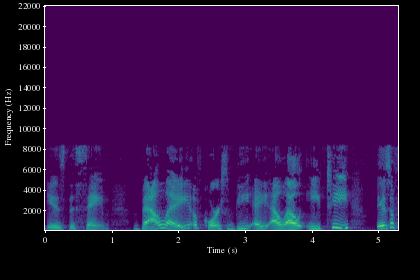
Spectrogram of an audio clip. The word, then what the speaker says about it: ballet: But obviously, the French pronunciation, it sounds a little bit nicer, too. They would say ballet. – Okay, the T is silent. You don't pronounce the T because it's a French word, ballet.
